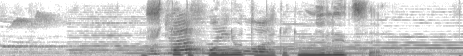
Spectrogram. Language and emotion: Russian, angry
